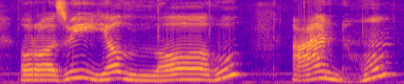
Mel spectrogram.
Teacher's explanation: آگے یا کو اللہ کے نام کے ساتھ جوڑ دینا اور اللہ کے نام کو پر پڑھنا ہے · رضی اللہ عنہم ورضوا عنہ، پھر سے وہی لفظ آ گیا، سب سے پہلے یہاں بھی اظہار، یہاں بھی اظہار، نون کو ظاہر کر کے پڑھنا ہے کیونکہ اس کے بعد حروف حلقی میں سے ہا آیا ہوا ہے. ورزو، واو مدہ، اور اسے کیسے پڑھنا ہے؟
